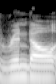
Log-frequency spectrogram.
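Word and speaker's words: Rijndael: and the winner is Rindell it is pronounced Rendell algorithm and it became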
